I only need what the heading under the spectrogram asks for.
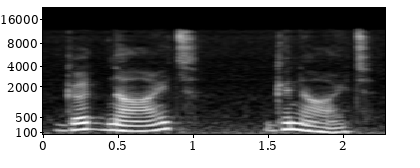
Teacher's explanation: Instead of saying good night, we say good night. We drop the de sound, and we replace it with ne.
